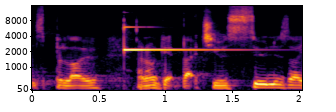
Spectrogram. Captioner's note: bell dinging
